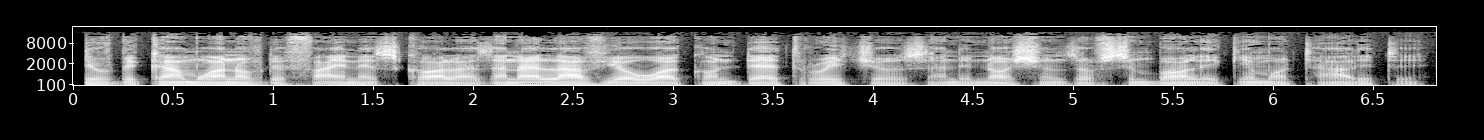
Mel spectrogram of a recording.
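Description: A man's voice: low voice, steady tone, normal speed, no room sound, studio quality. A man hosting a podcast interview, asking questions with short agreeing interjections. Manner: warm interviewer, brief backchannels and laughs. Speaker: host.

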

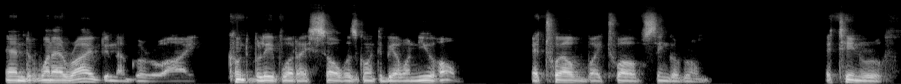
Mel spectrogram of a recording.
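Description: A man from Uganda recounts his childhood as a guest. His voice sits very low and carries a husky edge. He speaks slowly and earnestly. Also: a little mellow. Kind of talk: personal storytelling in an interview.

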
